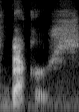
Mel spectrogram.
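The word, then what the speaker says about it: Bueckers: how do you say is it Beckers it's Beckers yeah okay Beckers shout out to Paige beers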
